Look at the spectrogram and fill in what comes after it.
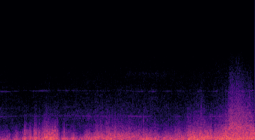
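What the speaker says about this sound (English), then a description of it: "It is really gusty. Look at it blowing it around." Gusty wind at an RC model airfield buffeting the microphone, a loud continuous low roar with surging gusts that swell and ease throughout, with no voices.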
